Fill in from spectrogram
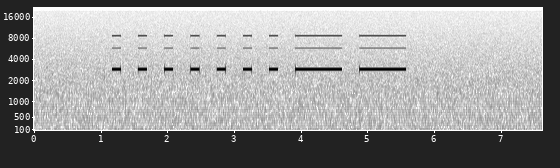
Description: Beep code, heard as a piezo beeper, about 2900 Hz. 7 short, 2 long.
